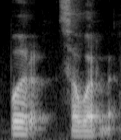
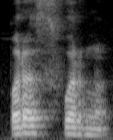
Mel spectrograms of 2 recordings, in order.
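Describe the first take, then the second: First: It is said as two words, 'par savarna'. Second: It is run together as one word, 'paraswarna'. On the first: The speaker calls it right. "पर सवर्ण असे दोन शब्द आहेत ते" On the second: The speaker calls it wrong. "बरीच विद्यार्थी असं बोलतात परस्वर्ण"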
